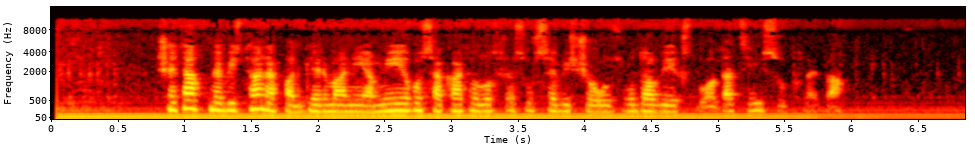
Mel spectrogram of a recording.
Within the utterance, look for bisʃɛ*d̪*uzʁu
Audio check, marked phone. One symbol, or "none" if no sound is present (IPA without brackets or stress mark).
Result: none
